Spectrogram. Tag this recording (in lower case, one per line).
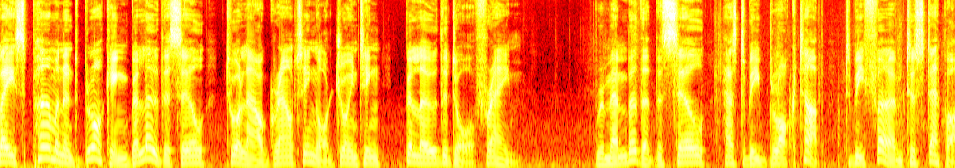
speech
